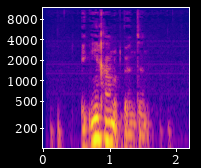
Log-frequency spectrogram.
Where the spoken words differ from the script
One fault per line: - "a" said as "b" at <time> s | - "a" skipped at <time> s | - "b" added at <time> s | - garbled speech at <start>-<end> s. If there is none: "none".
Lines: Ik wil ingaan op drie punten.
- "wil" skipped at 0.7 s
- "drie" skipped at 1.2 s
